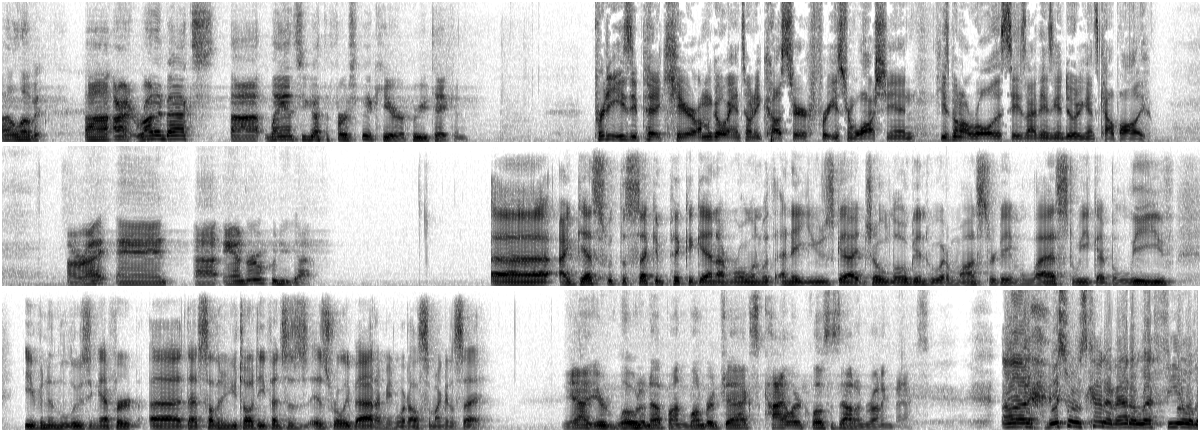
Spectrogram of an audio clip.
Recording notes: We had some audio issues so apologies for the graininess throughout.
